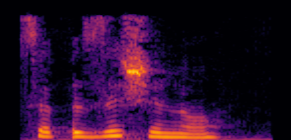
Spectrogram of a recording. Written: suppositional

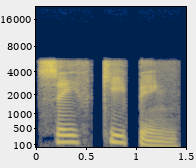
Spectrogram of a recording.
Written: safekeeping

